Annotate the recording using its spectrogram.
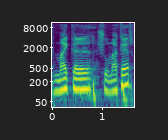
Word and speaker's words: Michael Schumacher: Soweit die Taz zum Thema Michael Schumacher oder wie er hier in Spanien heißt, Michael Schumacher. Das ist die richtige Aussprache auf Spanisch.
